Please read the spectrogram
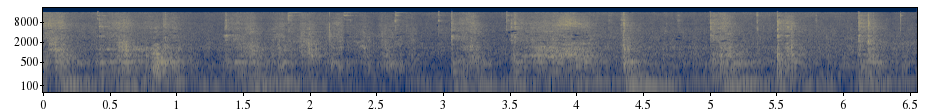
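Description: A metal spoon stirring and scraping a tomato-and-spice masala around a kadai, in repeated strokes about two a second, with the oil sizzling underneath.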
